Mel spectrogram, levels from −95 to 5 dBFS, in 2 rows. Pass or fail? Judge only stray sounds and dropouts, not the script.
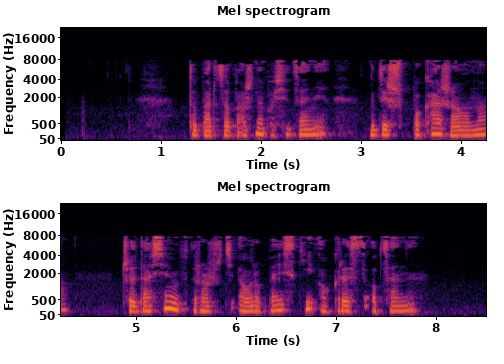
pass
